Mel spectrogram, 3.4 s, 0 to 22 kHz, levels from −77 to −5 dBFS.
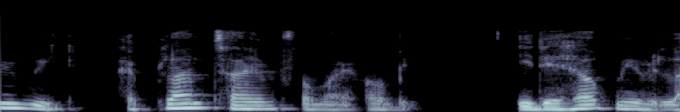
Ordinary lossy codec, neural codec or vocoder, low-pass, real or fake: none; codec, 16 kHz, 8 kbps, FreqCodec, larger model; 7.2 kHz; fake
